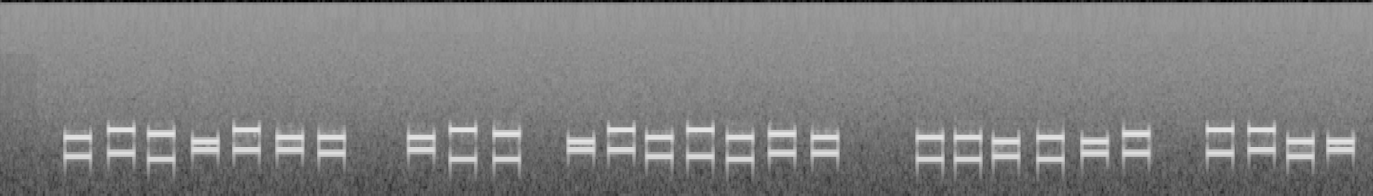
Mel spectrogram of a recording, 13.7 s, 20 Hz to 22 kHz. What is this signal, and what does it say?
DTMF, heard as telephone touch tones, dialled by hand, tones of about 260 ms. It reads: 5C3*D08 0A3 *D5B298 224279 CD4*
